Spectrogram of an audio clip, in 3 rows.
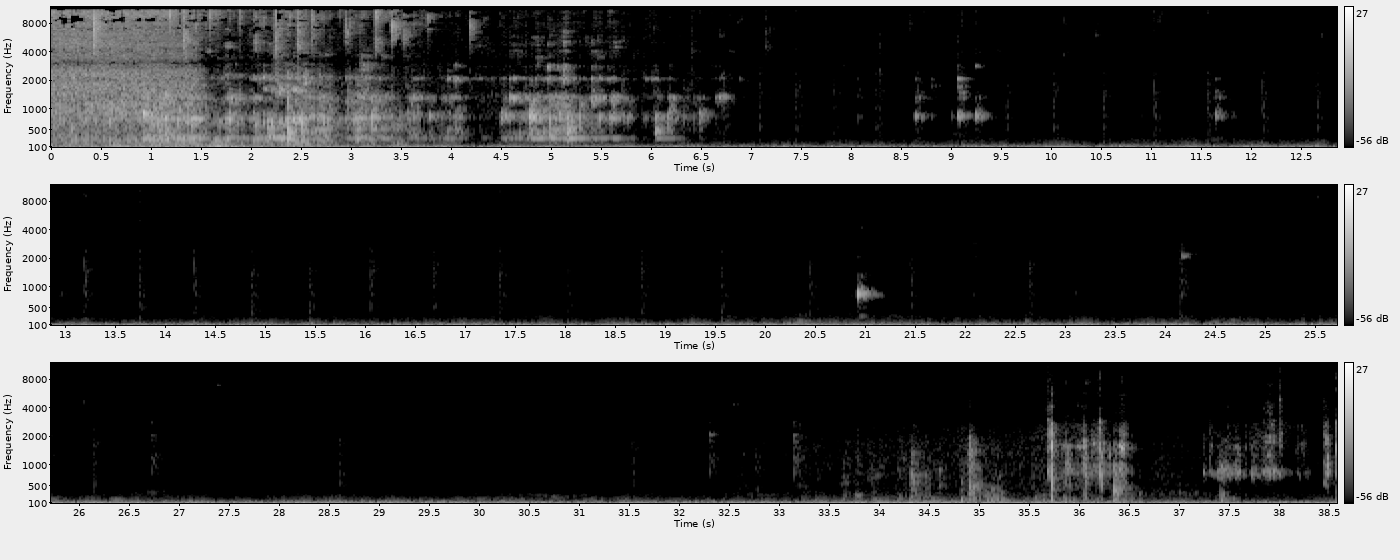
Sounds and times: water going down my shower drain 0.0 - 10.1
water going down my shower drain 32.2 - 38.5

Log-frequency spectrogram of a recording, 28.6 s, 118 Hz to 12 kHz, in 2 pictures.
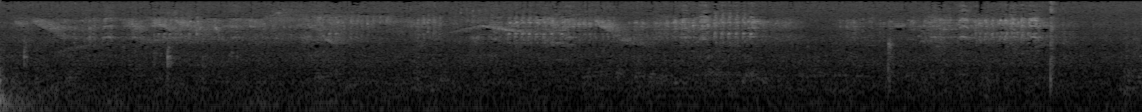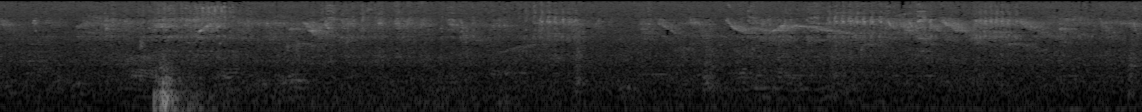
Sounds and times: distant traffic 0.0 - 28.5
soft voices 14.0 - 26.9

